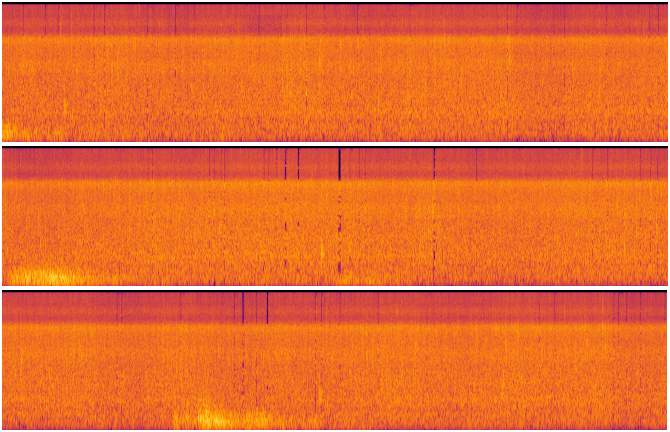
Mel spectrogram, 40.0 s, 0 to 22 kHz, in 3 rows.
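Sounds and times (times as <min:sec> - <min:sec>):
thunder rumble: 0:00.0 - 0:02.7, 0:13.5 - 0:17.0, 0:30.1 - 0:34.0
heavy rain: 0:00.0 - 0:39.9.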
